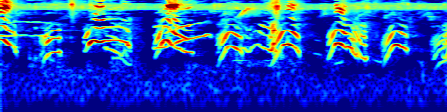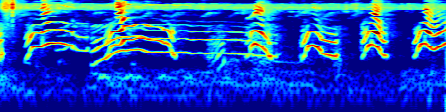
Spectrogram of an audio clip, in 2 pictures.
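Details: Thai dog puppies just born, day two, five pups with their mother, hungry for milk: loud, clear wailing squeals, each rising then dropping, one long drawn-out cry near the middle, steady hiss behind.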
